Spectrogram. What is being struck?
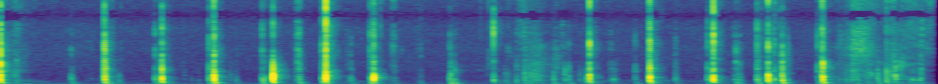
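Silicone pop-it fidget toy.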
